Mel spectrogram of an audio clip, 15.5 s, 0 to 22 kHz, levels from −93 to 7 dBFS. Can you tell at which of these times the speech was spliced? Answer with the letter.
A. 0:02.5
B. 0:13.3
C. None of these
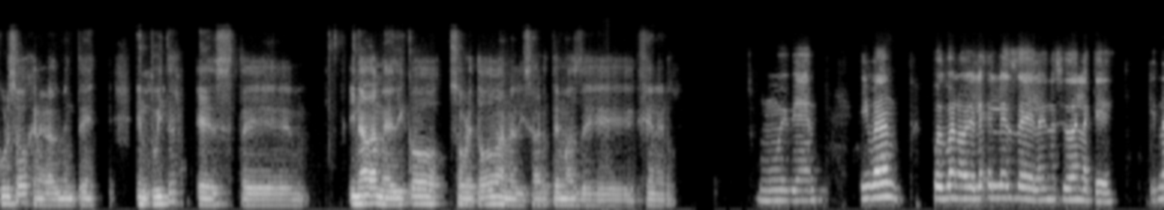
A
